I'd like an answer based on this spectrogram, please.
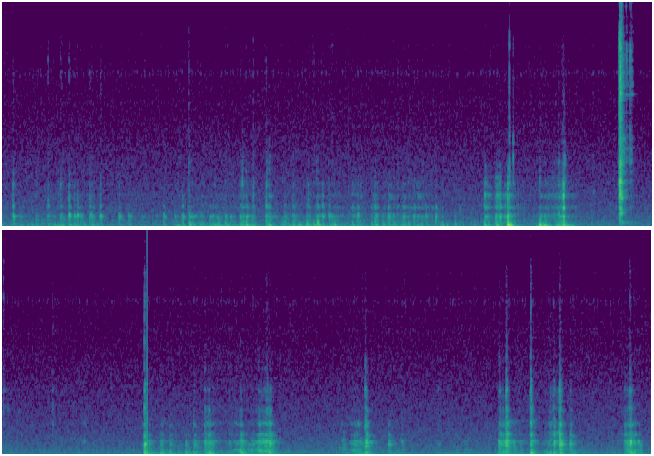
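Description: Handling and assembly noises from a vintage pressed-steel Tonka cement mixer toy: rubbing, light knocks and sharp clicks as a steel axle with plastic gears and a rubber wheel is worked into the chassis. There is a cluster of knocks and one sharp click about six to eight seconds in, then a click near the end as the plastic grille is pressed onto the cab.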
